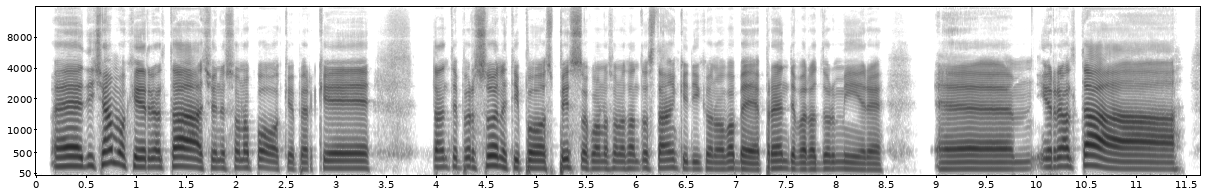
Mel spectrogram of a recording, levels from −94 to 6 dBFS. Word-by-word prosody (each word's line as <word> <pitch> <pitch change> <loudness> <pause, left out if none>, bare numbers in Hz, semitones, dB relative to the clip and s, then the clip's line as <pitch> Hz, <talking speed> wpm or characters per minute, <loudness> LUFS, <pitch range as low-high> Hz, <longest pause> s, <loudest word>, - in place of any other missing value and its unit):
Eh, 205 +1 +5
diciamo 245 +4 +1
che 195 -2 +1
in 185 - +4
realtà 185 0 +3
ce 170 - -6
ne 165 -1 -5
sono 170 0 -4
poche, 150 -4 -3
perché 160 +1 -1 0.6
tante 185 +1 -3
persone, 195 +1 0
tipo, 165 -1 0
spesso 170 +1 -3
quando 155 -1 -3
sono 150 0 -5
tanto 155 +1 -4
stanche 165 -1 -3
dicono: 145 -1 -5
"Vabbè, 145 -4 0
prendo 155 -1 -1
e - - -12
vado 140 0 -1
a - - -1
dormire," 140 -3 -4 0.5
ehm, 145 0 0
in 185 0 -2
realtà, 150 -8 +3
160 Hz, 145 wpm, -18 LUFS, 145-180 Hz, 0.6 s, Eh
